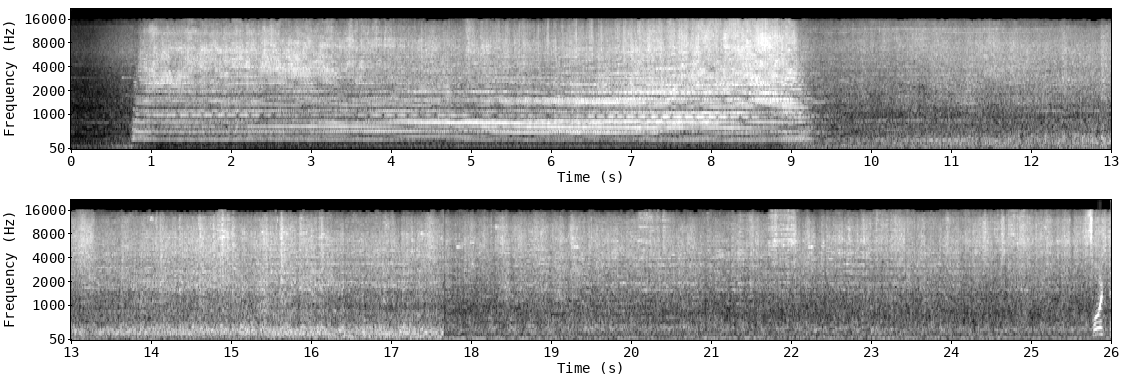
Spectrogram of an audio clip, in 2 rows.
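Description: Freight train horn sounding one long blast of about eight seconds as the train comes into a grade crossing. It cuts off as the Tier 4 diesel locomotives pass with a loud low engine rumble. About eight seconds later that rumble drops away, leaving the freight cars rolling by with a steady clickety-clack.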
